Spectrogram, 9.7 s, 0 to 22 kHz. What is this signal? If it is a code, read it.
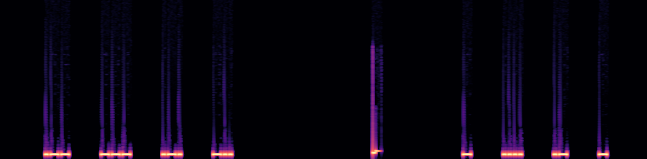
Morse code, heard as a keyed tone, about 30 wpm, spaced as for 14 wpm, 700 Hz. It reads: WORD THAT
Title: 4x Character Spacing - Top 200 Words - 30wpm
